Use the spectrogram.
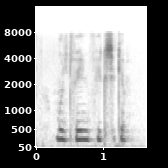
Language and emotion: Russian, neutral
